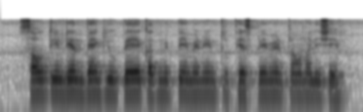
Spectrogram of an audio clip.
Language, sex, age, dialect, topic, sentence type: Marathi, male, 31-35, Northern Konkan, banking, statement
